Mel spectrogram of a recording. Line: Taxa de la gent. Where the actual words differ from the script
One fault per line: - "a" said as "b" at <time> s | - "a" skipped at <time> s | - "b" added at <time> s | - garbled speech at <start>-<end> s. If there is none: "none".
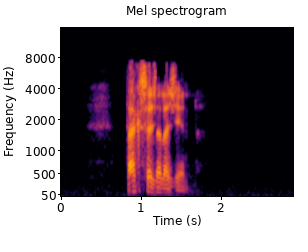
none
